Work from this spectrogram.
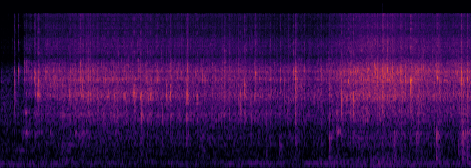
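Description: Garlic sizzles and crackles in hot oil in a pan during tomato thokku cooking, a steady close hiss with a little stirring, continuous and fairly loud, with no talking.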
